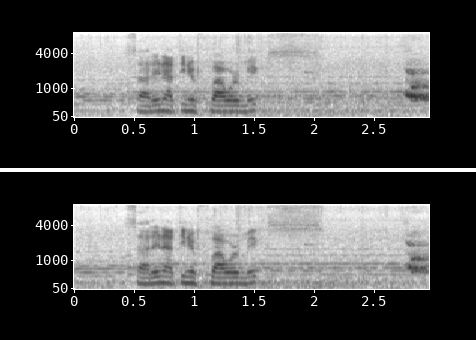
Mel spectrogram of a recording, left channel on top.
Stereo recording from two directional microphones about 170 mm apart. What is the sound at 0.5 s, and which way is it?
Speech, 65° right (ahead or behind).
